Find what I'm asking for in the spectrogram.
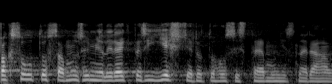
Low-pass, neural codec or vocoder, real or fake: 7.2 kHz; none; real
